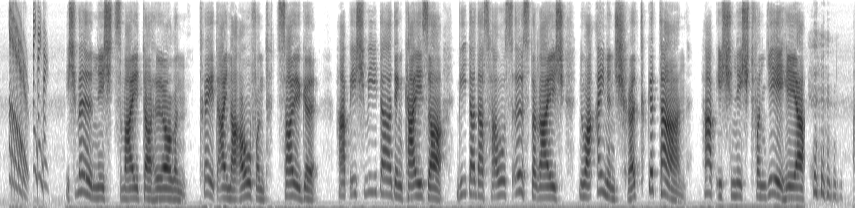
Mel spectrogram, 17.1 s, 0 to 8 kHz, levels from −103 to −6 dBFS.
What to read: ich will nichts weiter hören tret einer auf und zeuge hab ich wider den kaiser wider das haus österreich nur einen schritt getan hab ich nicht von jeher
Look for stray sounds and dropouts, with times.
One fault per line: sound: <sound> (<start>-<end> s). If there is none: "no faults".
sound: chirp (0.2-1.0 s)
sound: laugh (16.2-16.9 s)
